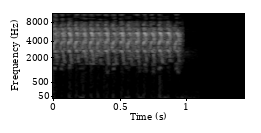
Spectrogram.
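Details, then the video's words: Short burst of linnet song: a quick, even run of high, buzzing pulses for roughly one second, ending abruptly into silence. "El Canto del Pardillo"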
